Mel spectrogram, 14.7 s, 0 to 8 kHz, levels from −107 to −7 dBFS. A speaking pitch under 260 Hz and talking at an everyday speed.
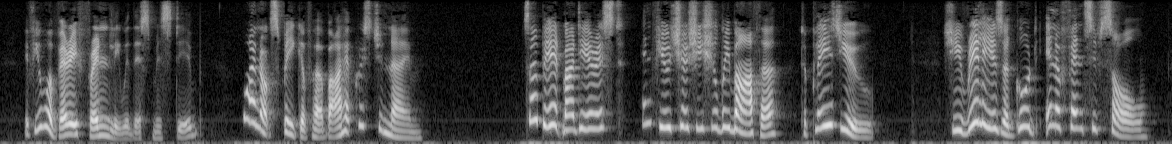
No: very high, 310 Hz; average, 170 wpm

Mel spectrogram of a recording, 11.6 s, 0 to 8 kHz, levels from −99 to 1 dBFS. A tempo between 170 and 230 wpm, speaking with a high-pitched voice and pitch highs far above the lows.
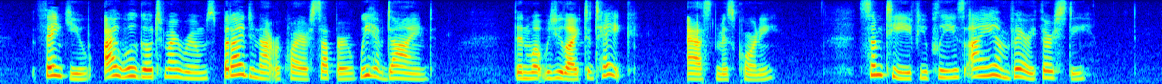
Yes: average, 185 wpm; high, 225 Hz; wide, 6.0 semitones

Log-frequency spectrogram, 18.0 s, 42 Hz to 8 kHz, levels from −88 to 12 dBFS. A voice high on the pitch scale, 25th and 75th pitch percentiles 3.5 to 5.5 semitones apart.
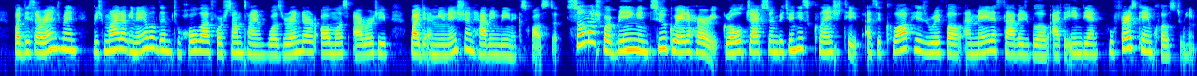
Yes: high, 220 Hz; average, 3.9 semitones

